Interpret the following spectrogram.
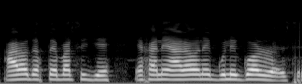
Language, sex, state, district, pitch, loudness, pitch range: Bengali, female, Assam, Hailakandi, 225 Hz, -14 LUFS, 215-230 Hz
